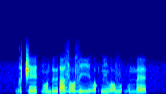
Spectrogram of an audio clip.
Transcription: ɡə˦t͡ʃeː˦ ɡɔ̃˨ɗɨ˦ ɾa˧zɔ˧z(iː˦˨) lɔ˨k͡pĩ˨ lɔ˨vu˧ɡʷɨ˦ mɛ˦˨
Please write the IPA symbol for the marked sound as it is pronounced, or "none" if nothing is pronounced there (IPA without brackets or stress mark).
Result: iː˦˨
